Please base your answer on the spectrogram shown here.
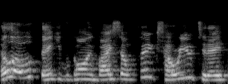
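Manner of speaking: nice, friendly, smiling customer-service voice. Showing how to answer a customer call nicely: smiling, nice phone greeting. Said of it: "If you just smile and you're nice to people, it's easy".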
